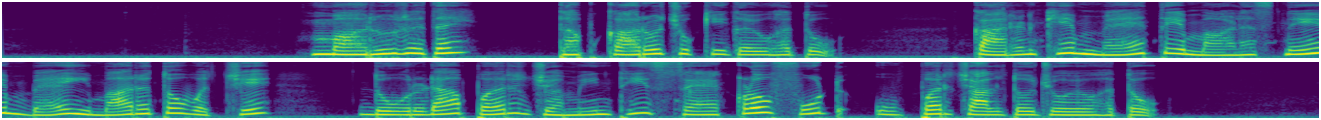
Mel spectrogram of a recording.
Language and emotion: Gujarati, fearful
